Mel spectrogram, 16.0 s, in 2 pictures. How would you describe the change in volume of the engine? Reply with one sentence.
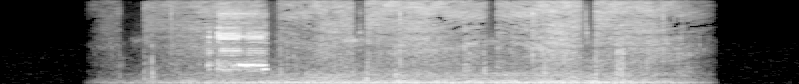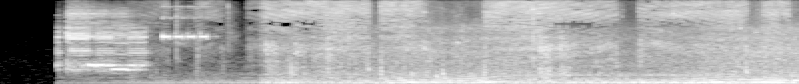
The volume of the engine goes down, then up.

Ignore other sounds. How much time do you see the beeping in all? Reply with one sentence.
The beeping can be heard for 2 seconds in total.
